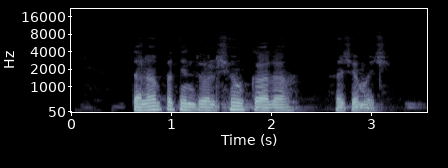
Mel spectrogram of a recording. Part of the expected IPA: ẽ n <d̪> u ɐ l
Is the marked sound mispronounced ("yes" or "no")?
no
